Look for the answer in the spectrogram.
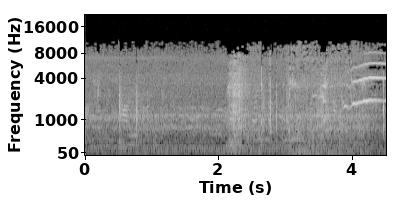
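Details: Crested serpent eagle, one of a calling pair, gives a brief, clear, high whistled call rising at the end, after rustling and background noise; likely breeding-season duetting, 18/12/10, outside Kulgi nature camp near Dandeli, Uttara Kannada, Karnataka.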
